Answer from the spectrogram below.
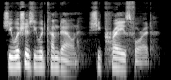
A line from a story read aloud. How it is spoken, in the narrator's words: Augustine sighed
